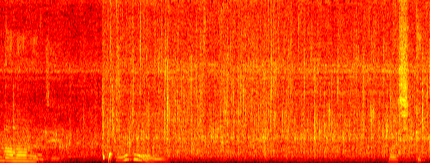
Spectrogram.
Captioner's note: stew is boiling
